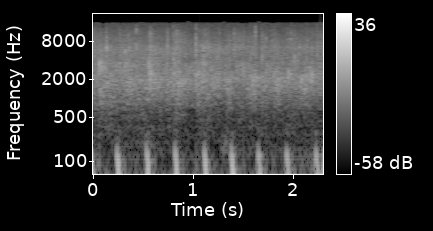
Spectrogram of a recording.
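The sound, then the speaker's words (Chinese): Quiet applause from an audience giving praise at a church service: a soft wash of clapping over many evenly spaced low thumps that keep a steady beat throughout. “我们大大掌声归给我们的主，哈利路亚。”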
